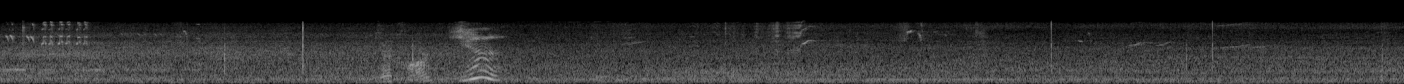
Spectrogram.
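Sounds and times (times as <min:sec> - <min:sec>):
small birds chirping: 0:00.0 - 0:02.3, 0:04.6 - 0:08.3, 0:08.9 - 0:13.0
steady outdoor hiss: 0:00.0 - 0:14.0.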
